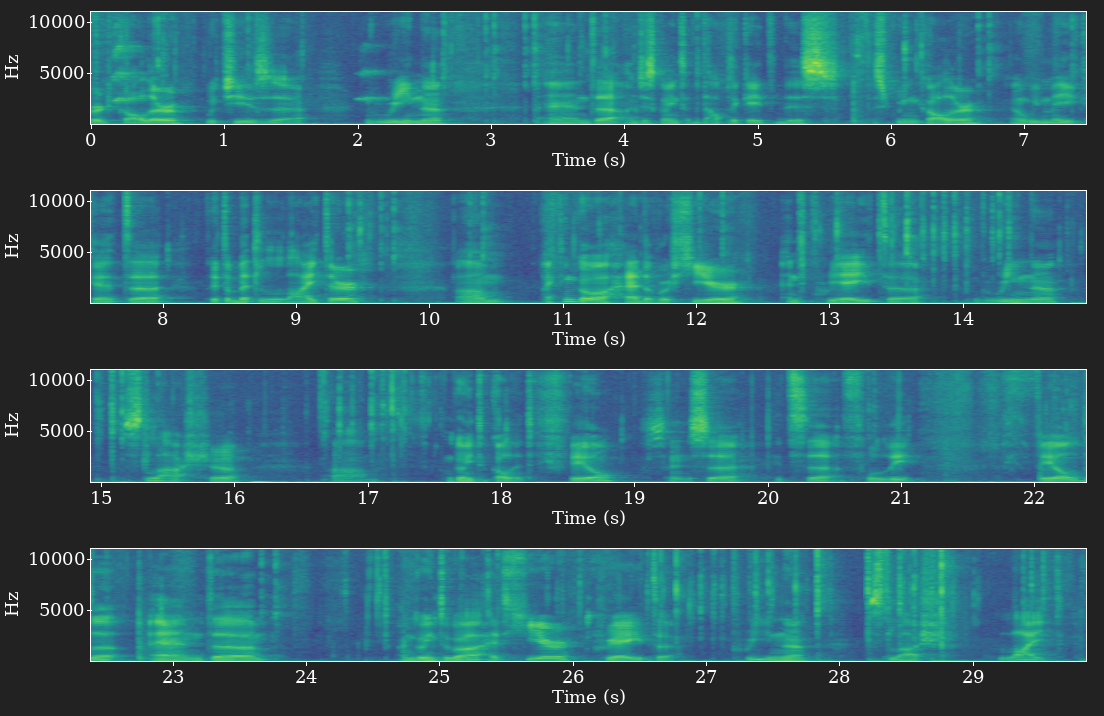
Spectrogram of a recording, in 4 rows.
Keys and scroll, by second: 3.7 BackSpace, 13.1-15.0 typing, 16.3-17.6 typing, 20.6 Return, 26.3-29.2 typing, 29.4 Return.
